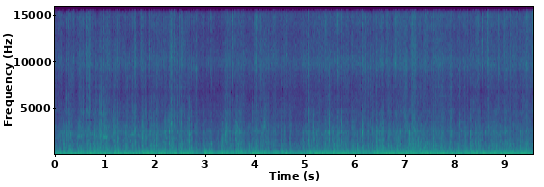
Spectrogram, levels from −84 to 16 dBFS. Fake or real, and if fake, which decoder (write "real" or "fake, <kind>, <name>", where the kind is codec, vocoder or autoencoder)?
fake, autoencoder, DAC-VAE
